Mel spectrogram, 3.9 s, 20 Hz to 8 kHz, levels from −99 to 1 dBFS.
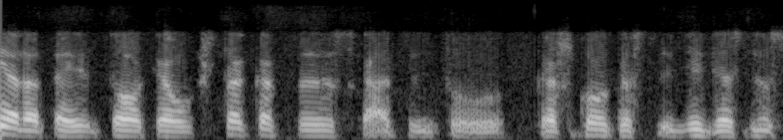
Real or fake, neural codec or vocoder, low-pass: fake; vocoder, 22.05 kHz, 80 mel bands, WaveNeXt; 7.2 kHz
